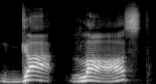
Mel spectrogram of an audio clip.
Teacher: Т плюс другой согласный на стыке слов в такой позиции в английском языке Т, как правило, замещается на гортанную смычку, на маленькую паузу.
